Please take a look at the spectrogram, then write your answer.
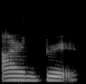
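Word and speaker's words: Irn-Bru: there's this Scottish drink called iron Brew it's spelled i-r-n hyphen Bru okay and it's a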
